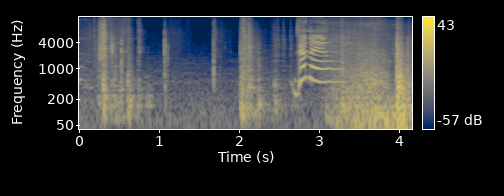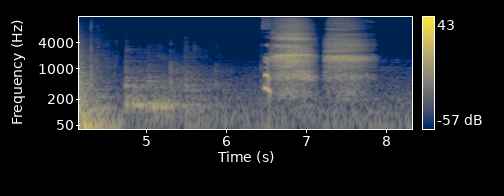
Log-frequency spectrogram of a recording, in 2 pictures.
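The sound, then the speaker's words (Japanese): A desk and chair are moved and carried off: several hollow thumps and knocks, then a longer scraping drag, followed by a short spoken word and two breathy exhalations. “ここの机と椅子持ってくね。”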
